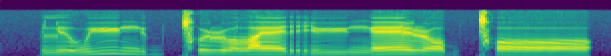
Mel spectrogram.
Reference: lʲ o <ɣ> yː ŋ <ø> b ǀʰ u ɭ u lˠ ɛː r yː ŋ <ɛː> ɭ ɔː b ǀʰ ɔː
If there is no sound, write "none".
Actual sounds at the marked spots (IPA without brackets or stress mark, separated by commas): w, y, ɛː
